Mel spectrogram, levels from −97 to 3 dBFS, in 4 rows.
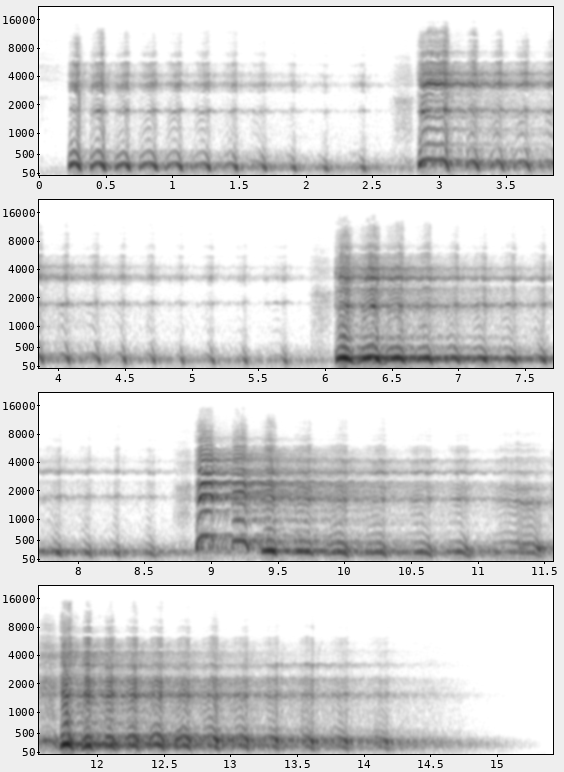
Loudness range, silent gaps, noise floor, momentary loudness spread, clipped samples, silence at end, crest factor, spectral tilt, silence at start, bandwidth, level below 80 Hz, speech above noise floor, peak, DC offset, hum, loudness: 8 LU; none; -73 dBFS; 24 LU; under 0.1%; 1 s; 22 dB; -5.5 dB/octave; 0.2 s; 10 kHz; -68 dBFS; 48 dB; -4 dBFS; under 0.1%; none; -26 LUFS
